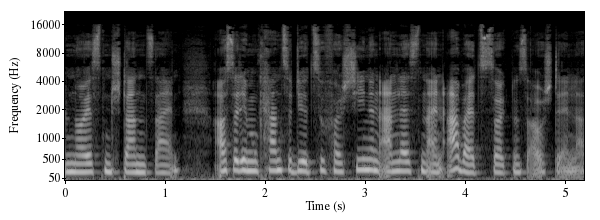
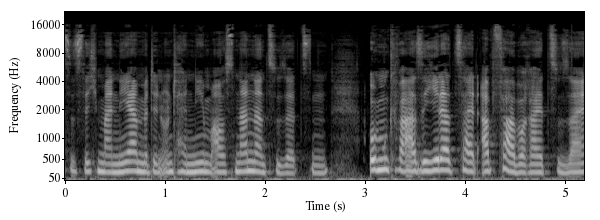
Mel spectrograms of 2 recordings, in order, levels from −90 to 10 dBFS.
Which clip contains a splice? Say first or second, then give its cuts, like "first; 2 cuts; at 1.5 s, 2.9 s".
second; 1 cut; at 3.0 s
